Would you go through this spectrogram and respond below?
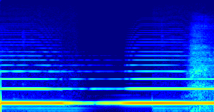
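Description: Sustained synthesized string-model tone from the Nirvana device, a steady pitched note with rich harmonics that briefly thins and dips around the middle, then swells back with a noisy, damped burst near the end.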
